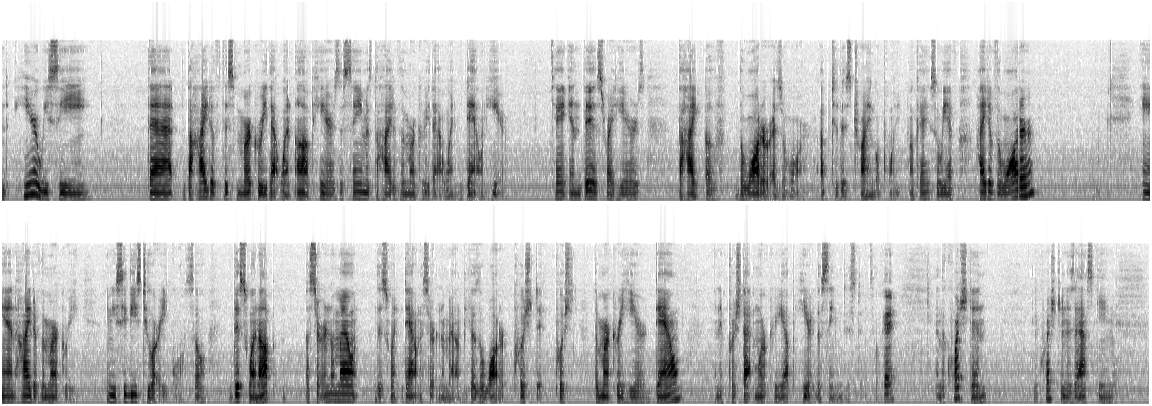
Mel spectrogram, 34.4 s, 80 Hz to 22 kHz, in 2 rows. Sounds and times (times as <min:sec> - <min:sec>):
Speech: 0:00.0 - 0:01.4, 0:02.2 - 0:07.6, 0:08.2 - 0:09.6, 0:10.2 - 0:15.6, 0:17.1 - 0:32.0, 0:32.7 - 0:33.9.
